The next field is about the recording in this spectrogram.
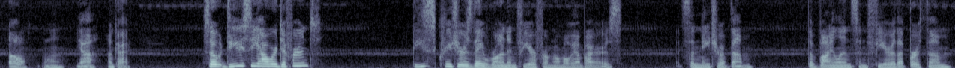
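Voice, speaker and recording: A woman playing an affectionate, teasing and protective young vampire in a roleplay audio drama, speaking in a halting, casual, intimate way that drifts into breathy whispers. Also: fairly low pitch, dry recording, lightly acted. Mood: tender, shy.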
